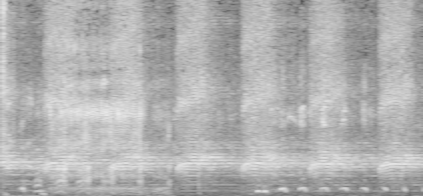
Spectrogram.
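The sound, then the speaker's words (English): A duck gives a rapid series of short, harsh alarm calls, about eight evenly spaced notes in the second half after scattered earlier calls, set against a steady outdoor hiss. “It sounds like a duck warning, like a duck alarm.”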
